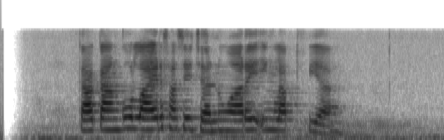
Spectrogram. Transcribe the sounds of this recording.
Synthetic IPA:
kakaŋkulaɪrsasid̥ʒ̥ä̤nuaɾiʔɪŋlat̪fia

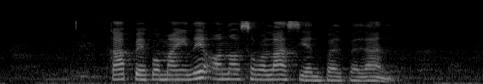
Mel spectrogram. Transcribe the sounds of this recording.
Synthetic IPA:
kab̥ɛ̤hpəmaineʔɔnɔsəwəlasjanb̥a̤lb̥a̤lan

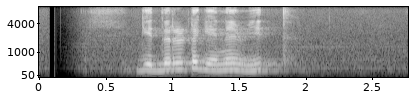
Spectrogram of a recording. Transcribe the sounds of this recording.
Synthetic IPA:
ɡed̪əɾəʈəɡenəʋit̪

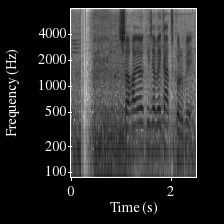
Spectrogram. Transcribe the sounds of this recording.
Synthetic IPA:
ʃɔɦajokɦiʃaβekad͡ʑkoɾbe

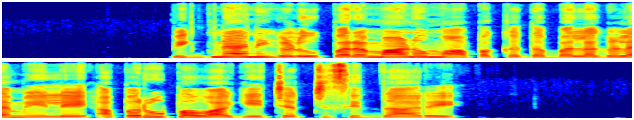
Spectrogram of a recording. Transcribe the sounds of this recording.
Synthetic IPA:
ʋiɡnjaːniɡɐɭupɐɾɐmaːɳumaːpɐkːɐd̪ɐbɐlɐɡɐɭɐmeːle̞ʔɐpɐɾuːpɐʋaːɡit͡ʃɐɾt͡ʃisid̪ːaːɾe̞

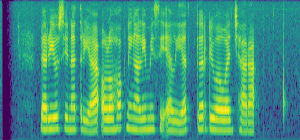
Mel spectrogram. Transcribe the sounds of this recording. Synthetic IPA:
daɾiusinat̪ɾiaʔɔlɔɦɔk̚niŋalimisiʔeliɛt̪̚kɨrdiwawaɲt͡ʃaɾa

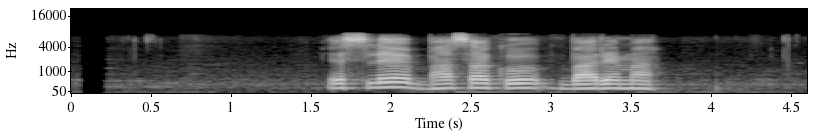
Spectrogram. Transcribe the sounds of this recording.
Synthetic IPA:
eslebʱasakobaɾema

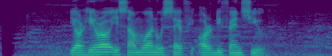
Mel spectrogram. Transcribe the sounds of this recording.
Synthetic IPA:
jɔɹɦiɹoisːãmwãnhusefɔɹdifɛ̃nsju

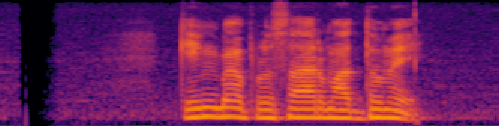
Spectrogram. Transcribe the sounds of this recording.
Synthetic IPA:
kiŋbapɾosaɾmad̪ʱːome

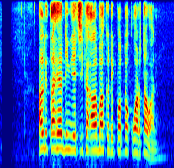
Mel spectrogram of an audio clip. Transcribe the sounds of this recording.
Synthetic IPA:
ʔalit̪aɦɪrdəŋd͡ʒet͡ʃikaːlbakɨrdipɔt̪ɔkəwart̪awa̰n

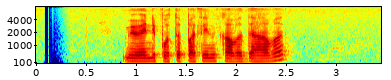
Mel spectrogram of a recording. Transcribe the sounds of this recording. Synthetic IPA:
meʋɛnːipot̪əpat̪inkaʋəd̪aːʋat̪̚

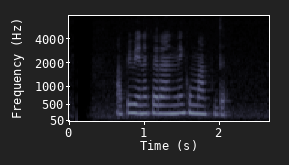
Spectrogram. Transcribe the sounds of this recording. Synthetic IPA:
apiʋenəkəɾanːekumakd̪ə

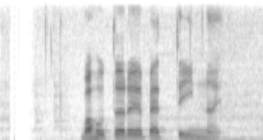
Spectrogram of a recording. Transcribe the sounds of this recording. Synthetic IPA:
baɦut̪əɾəjəpæt̪ːeinːaj

